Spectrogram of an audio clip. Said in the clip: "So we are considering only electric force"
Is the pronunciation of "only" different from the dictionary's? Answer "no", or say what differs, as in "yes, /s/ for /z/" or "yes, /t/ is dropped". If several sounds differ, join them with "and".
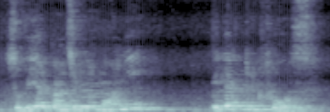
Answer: yes, /l/ is dropped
